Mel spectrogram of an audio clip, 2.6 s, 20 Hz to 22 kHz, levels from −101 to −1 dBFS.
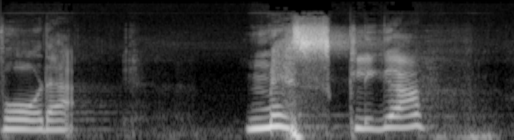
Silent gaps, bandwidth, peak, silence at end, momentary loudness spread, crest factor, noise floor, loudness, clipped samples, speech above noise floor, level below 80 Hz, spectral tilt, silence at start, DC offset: none; 16.5 kHz; -4 dBFS; 0.2 s; 19 LU; 22 dB; -67 dBFS; -20 LUFS; under 0.1%; 44 dB; -50 dBFS; -2.5 dB/octave; 0 s; under 0.1%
